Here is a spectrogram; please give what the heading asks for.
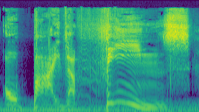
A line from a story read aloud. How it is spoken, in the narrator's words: shouted the monster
